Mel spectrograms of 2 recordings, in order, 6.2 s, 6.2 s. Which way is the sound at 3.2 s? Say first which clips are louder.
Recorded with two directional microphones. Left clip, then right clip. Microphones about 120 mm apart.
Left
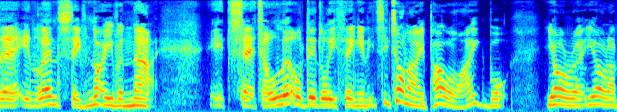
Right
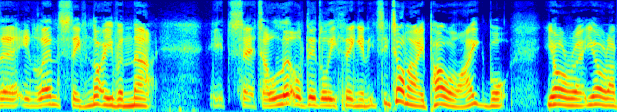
Right 5 dB; 65° right (ahead or behind).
